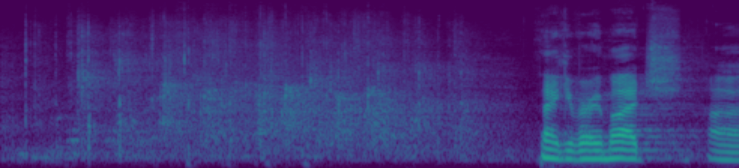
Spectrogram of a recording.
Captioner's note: audience clapping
